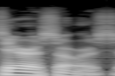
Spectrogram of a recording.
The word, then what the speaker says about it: pterosaurs: it helped try yeah there's a pea in front of that that word the dinosaur you're not supposed to pronounce that the chair Patera soars yeah terrorist pterosaurs yeah yeah and two in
